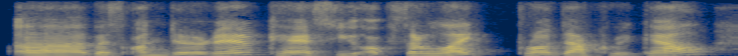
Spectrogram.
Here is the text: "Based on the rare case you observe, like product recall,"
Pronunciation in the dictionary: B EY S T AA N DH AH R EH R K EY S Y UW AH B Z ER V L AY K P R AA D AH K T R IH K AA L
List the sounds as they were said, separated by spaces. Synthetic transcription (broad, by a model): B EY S AA N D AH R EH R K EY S Y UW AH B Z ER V L AY K P R AA D AH K T R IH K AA L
